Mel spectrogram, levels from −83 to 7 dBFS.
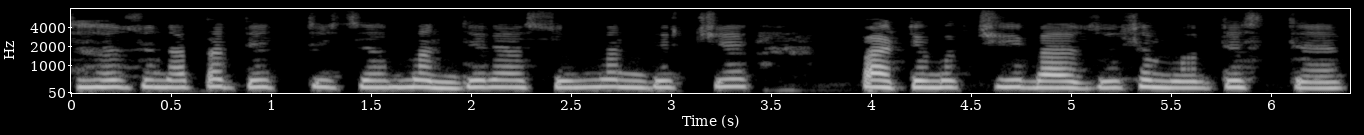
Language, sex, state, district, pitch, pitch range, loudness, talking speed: Marathi, female, Karnataka, Belgaum, 240 Hz, 230-245 Hz, -21 LUFS, 85 wpm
